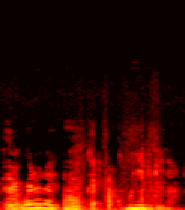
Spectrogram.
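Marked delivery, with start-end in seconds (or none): none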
